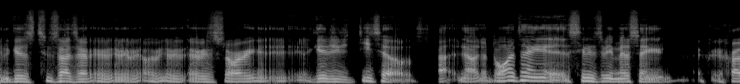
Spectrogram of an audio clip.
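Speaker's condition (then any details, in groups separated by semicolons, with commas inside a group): Multiple system atrophy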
